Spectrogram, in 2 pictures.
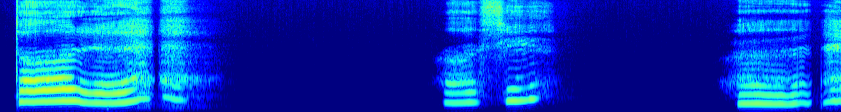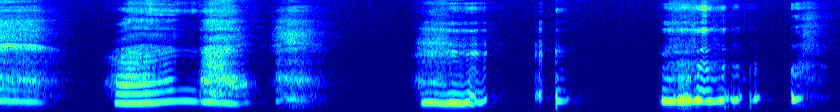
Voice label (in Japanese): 狂って幼稚化; 効果音なし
